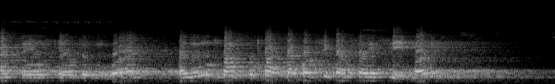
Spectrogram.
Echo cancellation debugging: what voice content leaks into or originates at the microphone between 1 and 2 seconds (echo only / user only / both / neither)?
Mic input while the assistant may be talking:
echo only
